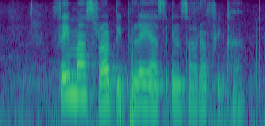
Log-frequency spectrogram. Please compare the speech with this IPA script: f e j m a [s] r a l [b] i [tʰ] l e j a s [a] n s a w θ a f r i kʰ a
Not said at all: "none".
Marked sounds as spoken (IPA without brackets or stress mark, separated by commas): s, b, pʰ, i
